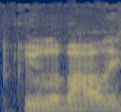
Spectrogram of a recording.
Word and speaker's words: Koulibaly: So next up we're going to be talking about Koulibaly, is how you say his name.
